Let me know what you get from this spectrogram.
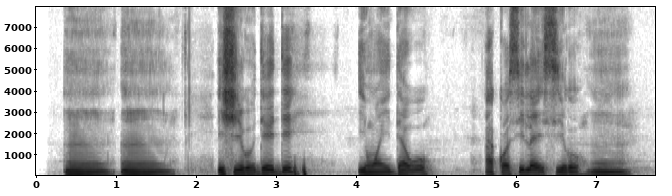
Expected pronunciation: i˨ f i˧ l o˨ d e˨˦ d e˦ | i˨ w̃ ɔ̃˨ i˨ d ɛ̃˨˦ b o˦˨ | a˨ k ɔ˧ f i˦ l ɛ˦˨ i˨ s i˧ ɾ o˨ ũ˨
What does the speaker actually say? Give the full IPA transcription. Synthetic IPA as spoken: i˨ ʃ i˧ ɾ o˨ d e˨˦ d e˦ | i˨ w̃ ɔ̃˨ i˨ d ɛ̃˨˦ w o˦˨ | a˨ k ɔ˧ s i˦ l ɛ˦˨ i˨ s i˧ ɾ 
